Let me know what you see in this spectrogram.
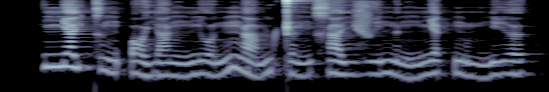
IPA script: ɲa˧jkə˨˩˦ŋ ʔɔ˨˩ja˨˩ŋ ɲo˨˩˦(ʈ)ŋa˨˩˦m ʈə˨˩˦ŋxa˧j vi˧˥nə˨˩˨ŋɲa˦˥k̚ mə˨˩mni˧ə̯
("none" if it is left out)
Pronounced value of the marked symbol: n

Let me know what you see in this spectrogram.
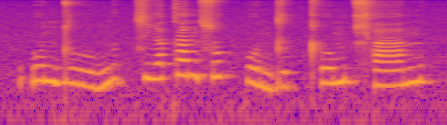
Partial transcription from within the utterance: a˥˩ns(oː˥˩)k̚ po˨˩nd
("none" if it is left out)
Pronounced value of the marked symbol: o˥˩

